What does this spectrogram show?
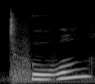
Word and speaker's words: tulle: This leads me into tulle. That's how you say it.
